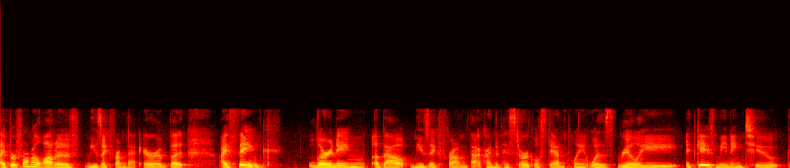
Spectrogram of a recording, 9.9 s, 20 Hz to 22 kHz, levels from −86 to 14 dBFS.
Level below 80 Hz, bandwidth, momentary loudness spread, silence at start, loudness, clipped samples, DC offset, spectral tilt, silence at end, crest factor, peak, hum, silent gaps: -70 dBFS; 8 kHz; 9 LU; 0 s; -21 LUFS; under 0.1%; under 0.1%; -4.5 dB/octave; 0 s; 18 dB; -4 dBFS; none; none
